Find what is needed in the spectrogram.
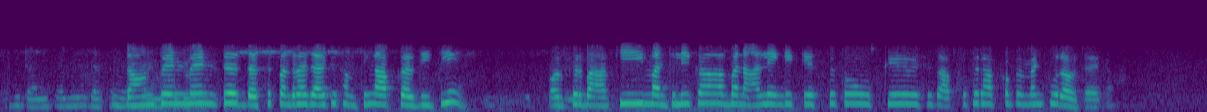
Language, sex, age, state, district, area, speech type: Hindi, female, 18-30, Madhya Pradesh, Chhindwara, urban, conversation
